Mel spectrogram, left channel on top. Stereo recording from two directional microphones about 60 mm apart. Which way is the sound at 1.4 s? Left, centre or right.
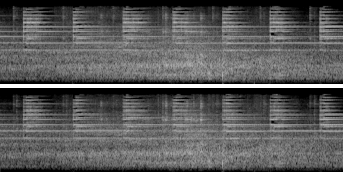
Centre.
